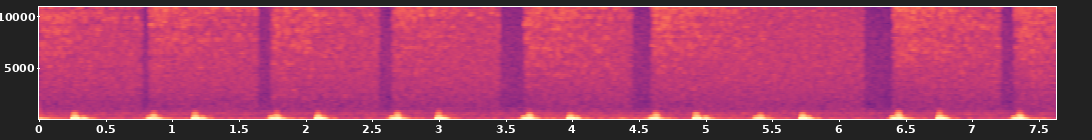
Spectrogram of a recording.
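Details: Female recorded asleep during an afternoon nap: steady paired lub-dub heartbeats at about 66 a minute, clear and even, no added sounds; normal heart sounds.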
